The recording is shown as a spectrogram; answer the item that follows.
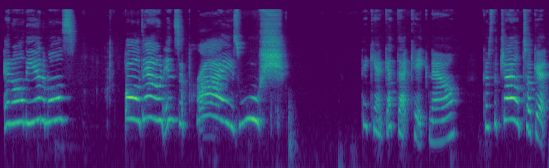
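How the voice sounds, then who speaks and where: A woman reading picture books aloud to young children at home, very expressively, with drawn-out words. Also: extremely high pitch, vocal fry. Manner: expressive, with drawn-out words, sound effects and gasps. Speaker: children's storytime reader. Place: indoors at home. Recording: roomy, echoing home recording.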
